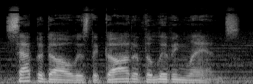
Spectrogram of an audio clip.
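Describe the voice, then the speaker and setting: Game lead: serious, guarded male adventurer, played by a man, lowish pitch, clear music underneath. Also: expressive, moderate pace, darkish tone, close to an everyday voice. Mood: earnest. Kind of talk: video game voice acting.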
